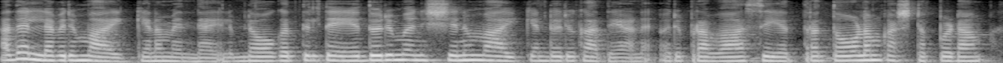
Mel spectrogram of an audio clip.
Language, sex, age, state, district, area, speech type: Malayalam, female, 45-60, Kerala, Ernakulam, rural, spontaneous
